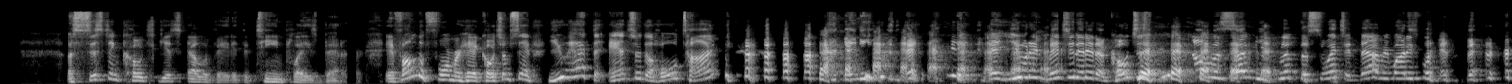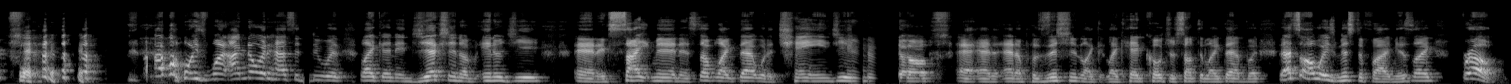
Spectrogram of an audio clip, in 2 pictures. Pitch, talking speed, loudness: 180 Hz, 185 wpm, -19 LUFS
